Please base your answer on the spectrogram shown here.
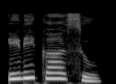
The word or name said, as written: ಇಡಿಗಿಸು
